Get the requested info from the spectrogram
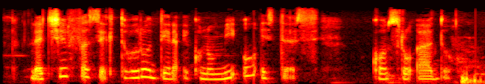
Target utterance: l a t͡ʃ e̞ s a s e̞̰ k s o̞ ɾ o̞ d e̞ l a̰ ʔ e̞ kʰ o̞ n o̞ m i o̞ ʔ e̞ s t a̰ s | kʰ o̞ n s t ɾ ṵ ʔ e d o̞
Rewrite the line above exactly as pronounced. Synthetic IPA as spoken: l a t͡ʃ e̞ f a s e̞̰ k t o̞ ɾ o̞ d e̞ l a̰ ʔ e̞ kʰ o̞ n o̞ m i o̞ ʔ e̞ s t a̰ s | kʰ o̞ n s t ɾ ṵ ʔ a d o̞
